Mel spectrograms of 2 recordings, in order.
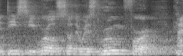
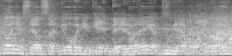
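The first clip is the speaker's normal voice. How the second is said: broad Scottish bedtime chivvying; Scottish accent; 4 dB louder, much faster than usual. Shown as a demonstration. Telling Scott to get to bed, Scottish accent. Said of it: "when I start talking like this".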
